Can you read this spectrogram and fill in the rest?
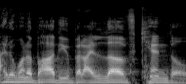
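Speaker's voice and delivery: soft, hushed stage whisper, kept close. Retelling two people in a line coming up: imitating a half-whisper. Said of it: "come up to me and whisper".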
